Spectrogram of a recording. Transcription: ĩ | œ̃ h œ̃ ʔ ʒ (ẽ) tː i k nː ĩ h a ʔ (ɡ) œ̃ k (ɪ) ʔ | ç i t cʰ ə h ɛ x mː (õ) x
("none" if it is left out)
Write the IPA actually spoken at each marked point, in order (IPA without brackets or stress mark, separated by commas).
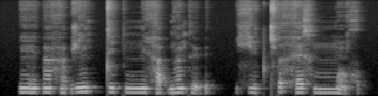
ĩ, ɡ, y, õ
